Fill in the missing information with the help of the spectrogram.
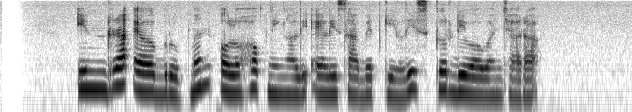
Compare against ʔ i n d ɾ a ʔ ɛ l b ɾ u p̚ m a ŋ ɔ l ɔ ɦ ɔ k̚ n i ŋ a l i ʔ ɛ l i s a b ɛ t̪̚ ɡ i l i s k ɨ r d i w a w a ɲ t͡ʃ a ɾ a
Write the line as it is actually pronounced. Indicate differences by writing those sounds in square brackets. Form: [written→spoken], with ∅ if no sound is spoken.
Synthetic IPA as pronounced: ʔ i n d ɾ a ʔ ɛ l b ɾ u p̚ m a [ŋ→n] ɔ l ɔ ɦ ɔ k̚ n i ŋ a l i ʔ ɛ l i s a b ɛ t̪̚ ɡ i l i s k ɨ r d i w a w a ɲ t͡ʃ a ɾ a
